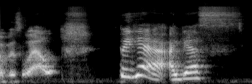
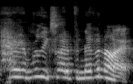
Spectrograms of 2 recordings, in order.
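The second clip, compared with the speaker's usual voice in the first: high-pitched, quoted excitement; chirpy mock-fan voice, pitched up; eager fan message; 8 semitones higher, faster than usual. Voicing an eager fan's message.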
